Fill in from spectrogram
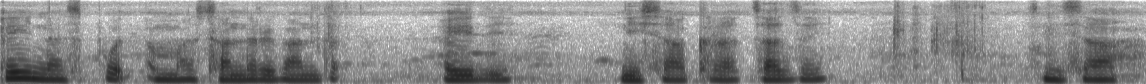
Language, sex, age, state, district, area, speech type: Manipuri, male, 30-45, Manipur, Chandel, rural, spontaneous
